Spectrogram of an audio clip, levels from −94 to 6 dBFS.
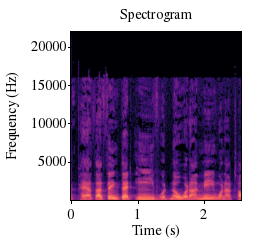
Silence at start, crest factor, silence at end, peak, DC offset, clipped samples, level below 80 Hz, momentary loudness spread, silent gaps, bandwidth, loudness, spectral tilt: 0 s; 18 dB; 0 s; -8 dBFS; under 0.1%; under 0.1%; -64 dBFS; 5 LU; none; 17 kHz; -25 LUFS; -6.5 dB/octave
